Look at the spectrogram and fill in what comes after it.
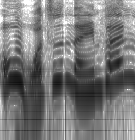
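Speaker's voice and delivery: put-on Cockney accent, very high and very loud. Joking about saying a name with an English accent, My Fair Lady Cockney accent. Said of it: "Dark Crystal creatures as Cockney".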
